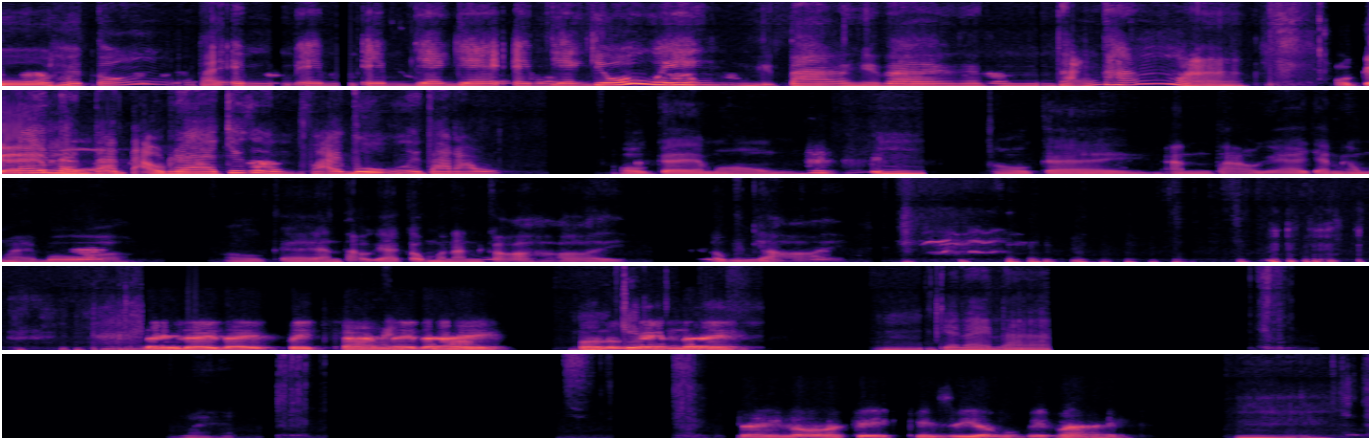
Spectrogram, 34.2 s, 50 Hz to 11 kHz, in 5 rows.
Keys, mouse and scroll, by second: 1.1 right click, 2.0 middle click, 2.6 alt+a, 3.0-4.5 right drag, 5.1 middle click, 6.6 KP_Divide, 8.5 click, 9.2 middle click, 10.3 KP_Divide, 11.4 middle click, 11.7 scroll down 1, 12.7-13.0 shift+middle drag, 19.6 middle click, 20.7 shift+middle drag, 23.6 KP_Divide, 24.7 KP_Divide, 28.4 click, 30.4 click, 33.1 shift+middle click, 33.9 click.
